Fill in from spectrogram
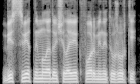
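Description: A man narrating a story as an audiobook reader, with expressive, measured storytelling. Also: lowish voice, clear, resonant tone, dry recording, studio quality. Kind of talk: scripted narration.

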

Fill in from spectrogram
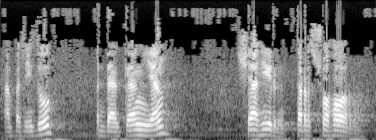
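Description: A man's voice: medium pitch, takes it slowly, lo-fi sound. A man teaching an Arabic grammar lesson, patiently correcting students and praising them often. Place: mosque study hall. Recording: long hall reverb.

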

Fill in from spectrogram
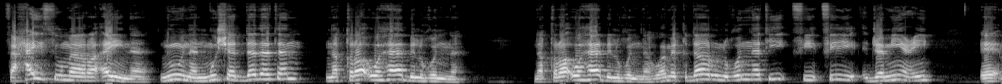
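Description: A man explaining recitation rules to beginners, patient and direct with his listeners, repeating key terms slowly. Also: high-pitched. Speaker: Quran recitation teacher.

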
